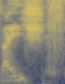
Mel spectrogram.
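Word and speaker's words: Æ: You know, the AE that's pronounced Aish.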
